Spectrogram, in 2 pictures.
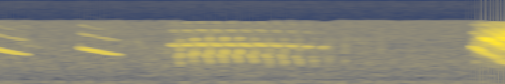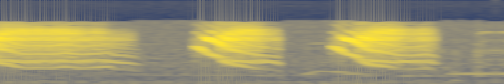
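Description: A Phainopepla gives two quick falling whistles and a brief buzzy chatter, then three harsh, raspy descending calls about a second apart.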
